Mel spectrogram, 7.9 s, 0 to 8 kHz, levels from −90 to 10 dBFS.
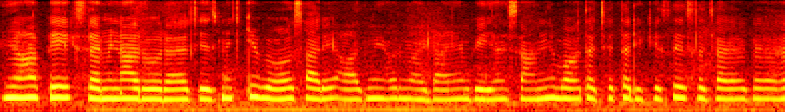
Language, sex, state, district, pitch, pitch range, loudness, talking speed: Hindi, female, Chhattisgarh, Raipur, 245 Hz, 240-255 Hz, -15 LUFS, 185 wpm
